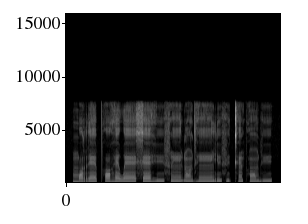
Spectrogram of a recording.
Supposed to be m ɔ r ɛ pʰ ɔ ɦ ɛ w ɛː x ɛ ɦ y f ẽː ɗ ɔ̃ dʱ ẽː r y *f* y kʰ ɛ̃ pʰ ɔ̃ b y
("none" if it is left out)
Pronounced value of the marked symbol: f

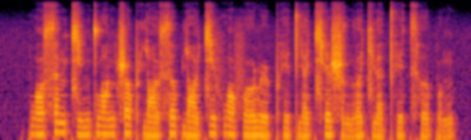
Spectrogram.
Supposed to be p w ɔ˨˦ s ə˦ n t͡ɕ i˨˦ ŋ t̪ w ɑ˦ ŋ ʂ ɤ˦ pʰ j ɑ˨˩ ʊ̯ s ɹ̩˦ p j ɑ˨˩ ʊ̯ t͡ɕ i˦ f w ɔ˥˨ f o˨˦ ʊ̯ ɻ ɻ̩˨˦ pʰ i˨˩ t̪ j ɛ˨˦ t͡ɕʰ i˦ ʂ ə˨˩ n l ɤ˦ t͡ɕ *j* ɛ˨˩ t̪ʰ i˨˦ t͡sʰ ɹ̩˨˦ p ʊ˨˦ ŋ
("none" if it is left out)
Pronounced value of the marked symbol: ɥ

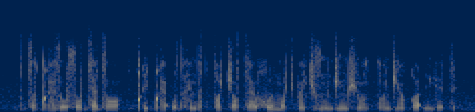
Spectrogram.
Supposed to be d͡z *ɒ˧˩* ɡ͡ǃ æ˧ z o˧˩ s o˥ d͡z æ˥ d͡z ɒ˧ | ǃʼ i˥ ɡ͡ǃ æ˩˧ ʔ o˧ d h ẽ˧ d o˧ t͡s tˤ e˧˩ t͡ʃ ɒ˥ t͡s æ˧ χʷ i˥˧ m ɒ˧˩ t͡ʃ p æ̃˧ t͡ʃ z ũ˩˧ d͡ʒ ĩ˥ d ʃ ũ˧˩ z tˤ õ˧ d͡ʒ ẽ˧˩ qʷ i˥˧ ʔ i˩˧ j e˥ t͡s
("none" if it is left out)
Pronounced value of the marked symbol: ɒ˧˩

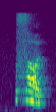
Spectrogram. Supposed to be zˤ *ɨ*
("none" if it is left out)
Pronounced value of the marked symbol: ɨ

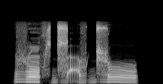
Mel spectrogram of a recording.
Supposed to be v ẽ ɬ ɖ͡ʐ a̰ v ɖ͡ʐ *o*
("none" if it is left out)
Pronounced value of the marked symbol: u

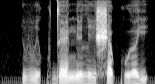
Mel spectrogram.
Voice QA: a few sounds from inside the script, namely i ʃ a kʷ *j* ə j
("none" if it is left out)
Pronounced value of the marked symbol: j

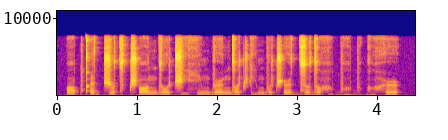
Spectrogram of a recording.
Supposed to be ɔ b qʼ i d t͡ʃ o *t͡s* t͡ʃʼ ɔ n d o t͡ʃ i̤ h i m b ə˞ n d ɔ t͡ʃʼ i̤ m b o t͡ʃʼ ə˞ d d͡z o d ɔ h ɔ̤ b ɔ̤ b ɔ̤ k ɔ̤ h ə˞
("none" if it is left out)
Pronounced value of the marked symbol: t͡s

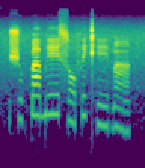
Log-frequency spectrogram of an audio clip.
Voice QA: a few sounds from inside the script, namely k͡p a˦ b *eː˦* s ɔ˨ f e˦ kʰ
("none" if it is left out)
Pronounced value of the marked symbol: eː˦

